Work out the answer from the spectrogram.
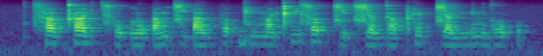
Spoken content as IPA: t͡sʰa˧wkʰa˧j t͡sʰo˨ʔlo˨ʔa˦m t͡ɕi˨ʔa˧w bɔ˦t̚ɡi˧ mã˧kʰi˦ sɔ˦t̚t͡ɕe˨ʔɕa˧wɡa˨˩ pʰẽ˦p̚t͡ɕa˧jŋe˥˧nɡo˦ʔ

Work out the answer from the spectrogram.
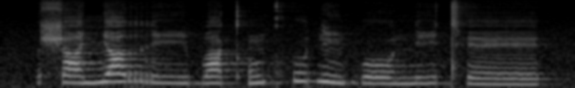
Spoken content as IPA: ʃa˨ɲa˦ riː˨ ba˨kʼũ˨kʰu˦ ɗĩ˨poː˨ ni˨˦tʰeː˨

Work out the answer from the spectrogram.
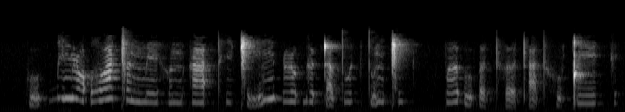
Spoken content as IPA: kṵʔɓinɭɔʔ ʁʷaǀənmehʊn kaʔtʰiǁḭn | ɭʊʔɡøʔʈa̰ tʷektʷə̰nǁik pːəʔṵʔə̰ tʰə̰tʼa̰txṵ ǃek

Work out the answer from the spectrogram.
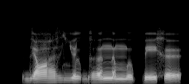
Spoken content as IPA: dɘʕa̤zʎœl ɡʱʌnʌ mopexœ

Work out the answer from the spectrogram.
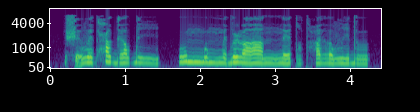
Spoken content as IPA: ʃḛvedħəɡɪːlˠ di̤ | umːɯ mːedɯ ɭaː nːetɛ̤tˤhɛ ɦəvidɯ

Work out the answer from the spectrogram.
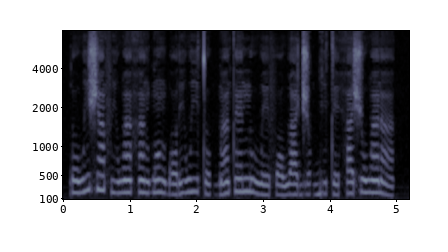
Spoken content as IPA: ɾo˨wi˨˦ʃã˧fi˨ wã˧hã˧ ɡ͡bɔ̃˧ɡ͡bɔ˨ɾi˧ wi˧to˨ ɡ͡bã˨˦tɛ̃˦ nu˦˨we˨fɔ˨ wa˧d͡ʒɔ˧ɡ͡bi˧ te˨ha˧ʃo˦ wã˦ ɾã˦˨

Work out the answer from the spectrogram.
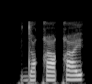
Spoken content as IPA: døqiqe

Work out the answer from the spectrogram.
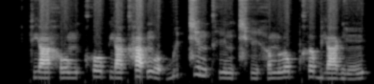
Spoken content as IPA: kja˨˩ho˨˩m kʰo˧ pja˧kʰa˦ʔŋo˨ʔ bi˦ʔt͡ɕi˥˧nt̪ʰi˨˩n t͡ɕʰi˨˩hə˧m lo˦p̚kʰə˦ bja˧ɡĩ˨˦

